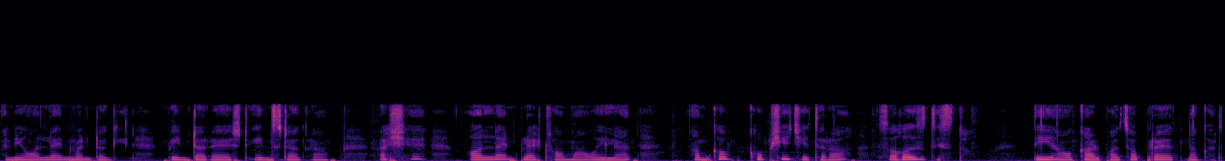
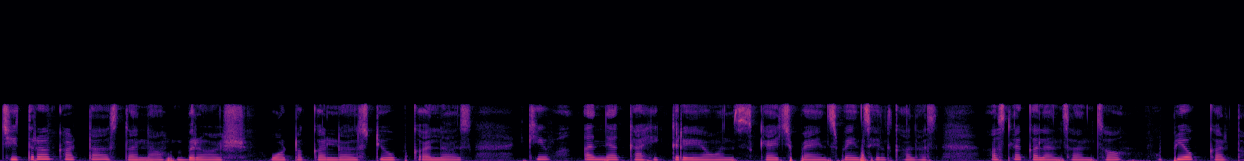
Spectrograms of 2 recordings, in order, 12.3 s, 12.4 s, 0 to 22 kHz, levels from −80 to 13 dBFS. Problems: constant background noise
